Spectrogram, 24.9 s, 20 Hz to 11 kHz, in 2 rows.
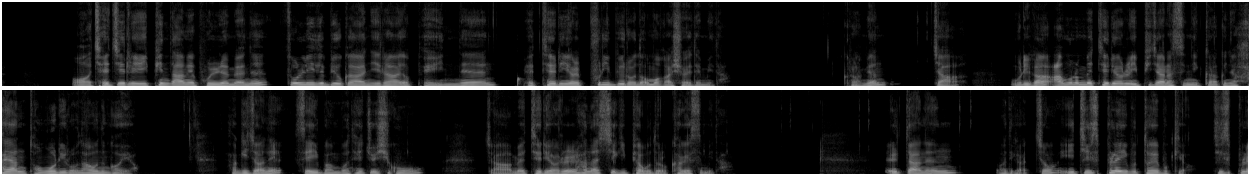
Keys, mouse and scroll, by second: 8.4 click, 9.1 click, 9.5-10.7 scroll down 2, 10.7-11.5 scroll up 1, 11.5 middle drag, 12.1 drag, 14.3 click, 15.3 ctrl+s, 16.5 click, 16.8 middle click, 17.7 shift+middle drag, 18.4-18.9 middle drag, 18.9-19.4 scroll up 2, 19.5-20.2 shift+middle drag, 20.2 click, 21.0 click, 22.0 click, 23.5-24.6 scroll down 3.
